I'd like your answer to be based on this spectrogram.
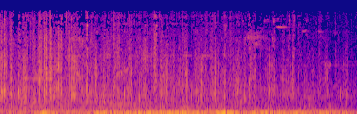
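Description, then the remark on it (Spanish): Horse hooves clip-clopping in a steady, continuous rhythm as several mounted riders walk together down a curved, sloping ramp into a tower, at moderate volume, with a low rumbling background throughout and no voices. “Los jinetes descendieron por la rampa, cruzándose con esclavos, criados y funcionarios”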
